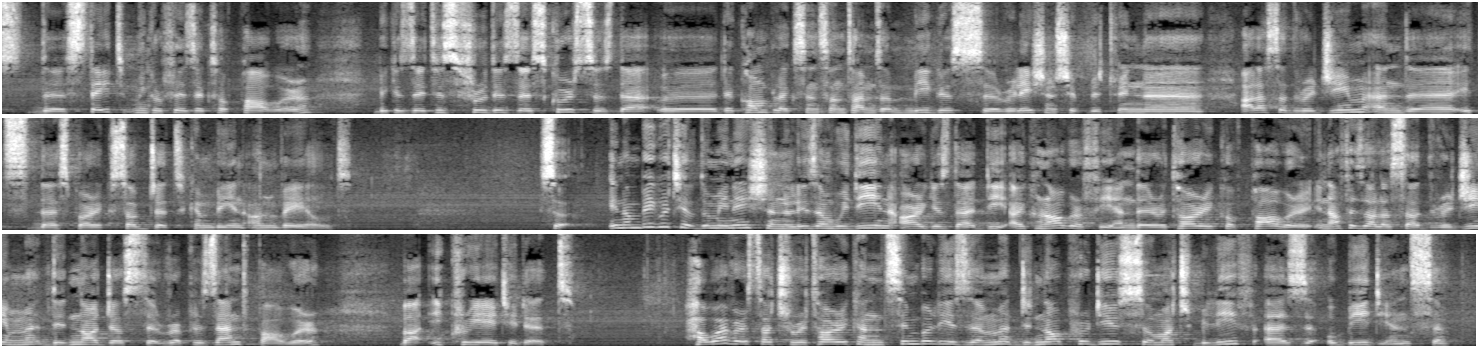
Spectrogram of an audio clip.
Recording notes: RSC 2014 Conference: Refugee Voices: Panel 18. Recorded on 25 March 2014 at St Anne's College, University of Oxford.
